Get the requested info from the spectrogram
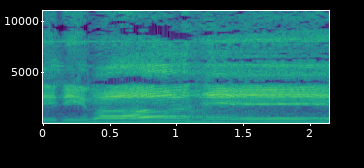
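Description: A man's voice singing a long, wavering note of Sikh kirtan with a slow glide in pitch, over steady held accompaniment notes.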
